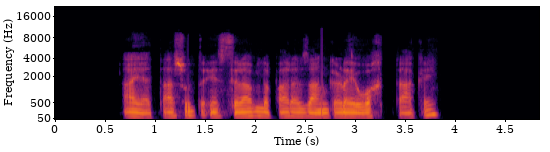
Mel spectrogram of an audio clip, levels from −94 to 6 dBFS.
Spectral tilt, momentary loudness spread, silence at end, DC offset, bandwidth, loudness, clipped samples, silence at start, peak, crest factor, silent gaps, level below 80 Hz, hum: -6.5 dB/octave; 8 LU; 1.05 s; under 0.1%; 9.4 kHz; -29 LUFS; under 0.1%; 0.7 s; -12 dBFS; 18 dB; none; -58 dBFS; none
